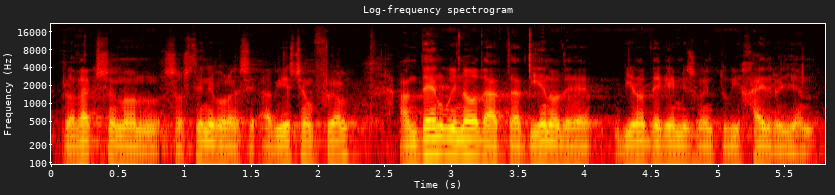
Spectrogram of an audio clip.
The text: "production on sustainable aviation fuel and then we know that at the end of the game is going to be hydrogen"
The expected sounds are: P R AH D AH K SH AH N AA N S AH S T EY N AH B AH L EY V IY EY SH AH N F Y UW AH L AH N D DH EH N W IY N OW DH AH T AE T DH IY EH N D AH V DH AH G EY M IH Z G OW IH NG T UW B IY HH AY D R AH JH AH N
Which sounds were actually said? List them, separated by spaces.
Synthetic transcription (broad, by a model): P R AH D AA K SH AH N AA N S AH S T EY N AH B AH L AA B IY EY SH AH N F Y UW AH L AH N D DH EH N W IY N OW DH AH T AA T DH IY EH N D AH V DH AH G EY M IH Z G OW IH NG T UW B IY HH AY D R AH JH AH N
